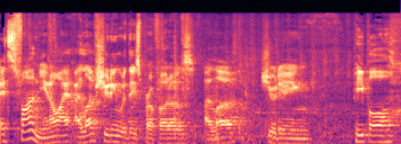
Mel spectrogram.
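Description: A man at a fairly slow pace, ordinary pitch variation, noticeable background noise behind him. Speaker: photography workshop host. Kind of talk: casual vlog chat. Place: hall. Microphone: phone near.

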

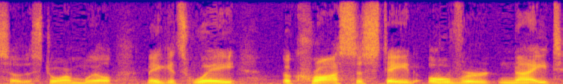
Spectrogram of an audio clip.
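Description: A man talks in a relaxed tone at a moderate pace, his pitch moving in an ordinary way. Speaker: weather forecaster. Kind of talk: weather forecast broadcast, conversational but informative. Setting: studio. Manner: relaxed and conversational with occasional fillers. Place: studio.

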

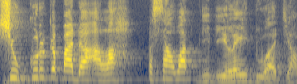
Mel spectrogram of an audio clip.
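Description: A man talks in an animated tone at a high pitch. His voice moves through very wide pitch swings. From Indonesia, Java; Indonesia. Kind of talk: sermon. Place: hall. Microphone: handheld.

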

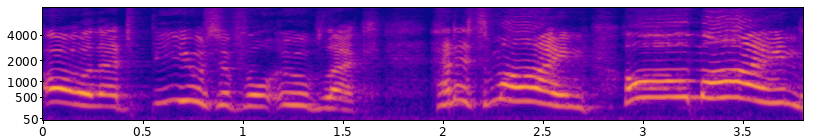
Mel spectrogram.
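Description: A put-on character voice moves at a slow pace with big pitch swings. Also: woman, extremely high pitch for a woman.

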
